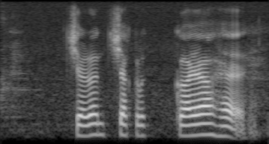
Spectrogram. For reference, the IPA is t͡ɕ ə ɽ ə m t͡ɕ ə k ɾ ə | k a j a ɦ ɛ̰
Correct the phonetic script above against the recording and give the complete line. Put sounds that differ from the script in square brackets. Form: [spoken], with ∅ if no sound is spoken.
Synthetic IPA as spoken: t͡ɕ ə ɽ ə [n] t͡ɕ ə k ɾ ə | k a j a ɦ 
